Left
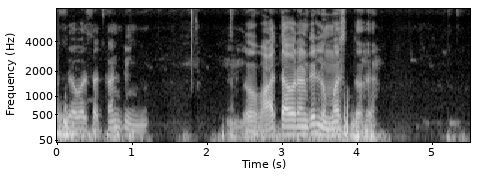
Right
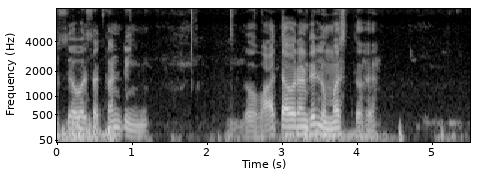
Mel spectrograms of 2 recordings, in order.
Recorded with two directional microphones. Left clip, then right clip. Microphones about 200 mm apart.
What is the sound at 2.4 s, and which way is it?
Speech, 35° left (ahead or behind).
